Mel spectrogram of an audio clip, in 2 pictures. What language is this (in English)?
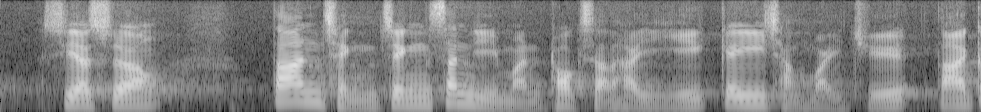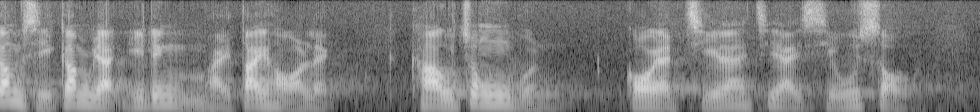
Cantonese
